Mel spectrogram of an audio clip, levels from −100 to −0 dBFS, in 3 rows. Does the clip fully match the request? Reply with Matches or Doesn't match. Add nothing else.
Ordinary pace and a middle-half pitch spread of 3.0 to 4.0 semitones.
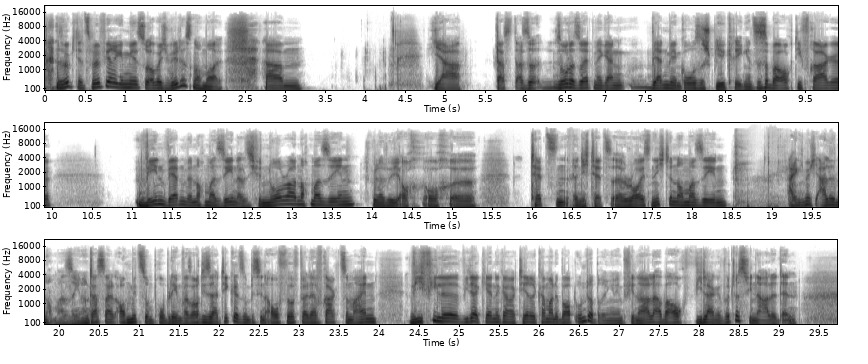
Doesn't match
